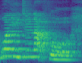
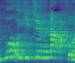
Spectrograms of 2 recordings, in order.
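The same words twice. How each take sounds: First: Much higher, more indignant repeat of What; retold annoyance, pitched up. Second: Higher, indignant retold question; mock indignant demand; retold annoyance. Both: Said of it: "I got really pissed off".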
